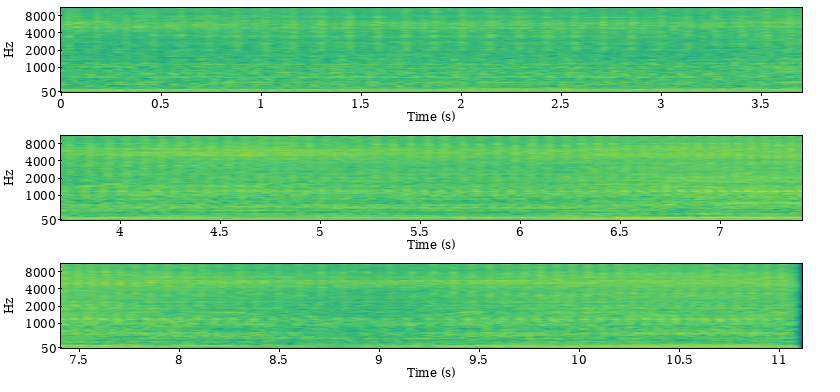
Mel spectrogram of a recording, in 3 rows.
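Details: 1992 Miata engine on its first start since a cracked radiator and a suspected blown head gasket; no water in the oil and oil pressure seems fine. A light, even ticking of about four per second rides over the idle; owner unsure whether lifter tick or rod knock.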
